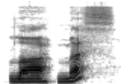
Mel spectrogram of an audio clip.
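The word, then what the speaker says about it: Lammas: Lamas, that's how you say it.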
